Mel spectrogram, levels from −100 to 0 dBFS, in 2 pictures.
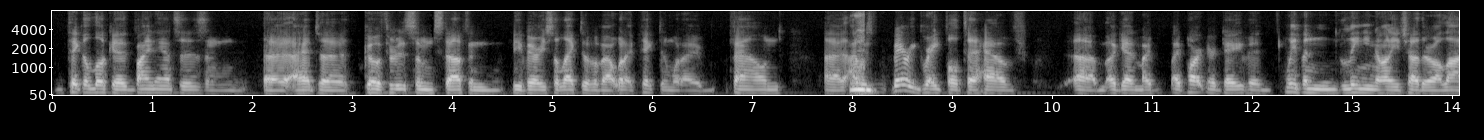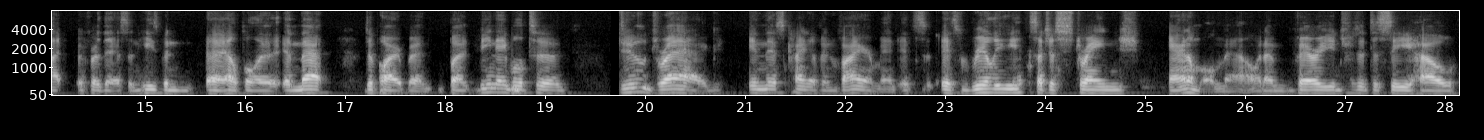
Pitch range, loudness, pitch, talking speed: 105-125 Hz, -27 LUFS, 115 Hz, 175 wpm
